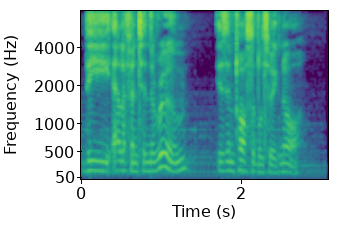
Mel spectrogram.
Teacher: Did you notice how the E in the flows smoothly into the vowel sound that follows?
